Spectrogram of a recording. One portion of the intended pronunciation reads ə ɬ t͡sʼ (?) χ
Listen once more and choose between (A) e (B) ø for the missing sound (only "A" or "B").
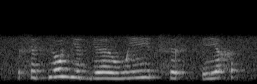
A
